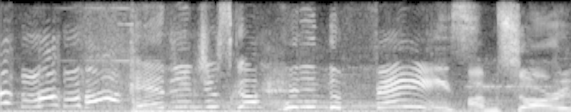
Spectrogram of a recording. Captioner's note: laughs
